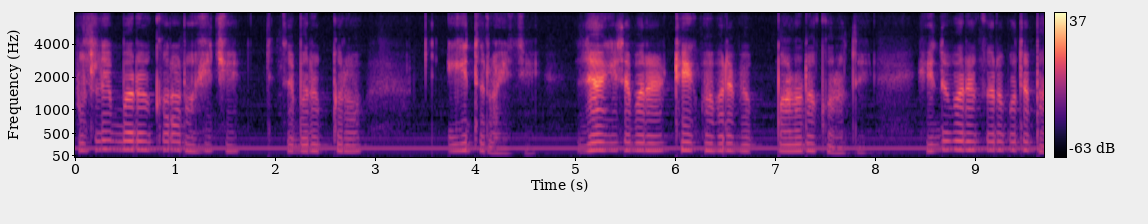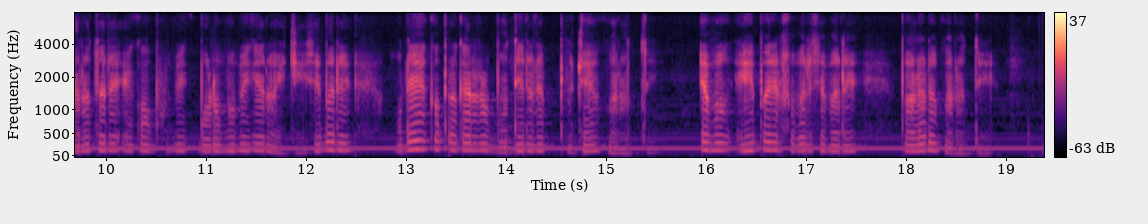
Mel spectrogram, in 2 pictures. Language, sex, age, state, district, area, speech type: Odia, male, 18-30, Odisha, Cuttack, urban, spontaneous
